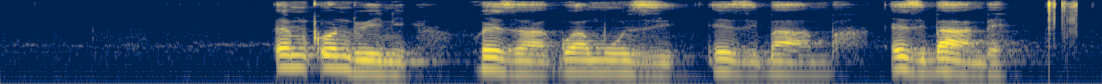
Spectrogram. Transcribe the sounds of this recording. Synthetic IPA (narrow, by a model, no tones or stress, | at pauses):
em̩ǃɔndʱweni | wɛzak̬wamuzi | eziɓaːmbʱɛ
